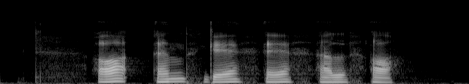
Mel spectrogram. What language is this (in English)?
Norwegian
